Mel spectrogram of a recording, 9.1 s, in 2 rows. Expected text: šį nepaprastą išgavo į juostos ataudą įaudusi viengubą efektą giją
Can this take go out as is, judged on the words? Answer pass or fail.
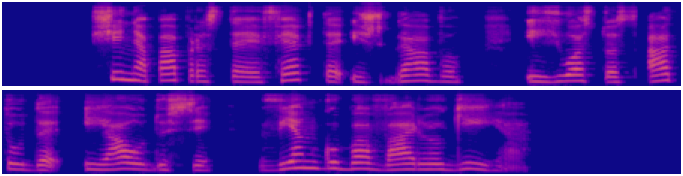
fail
